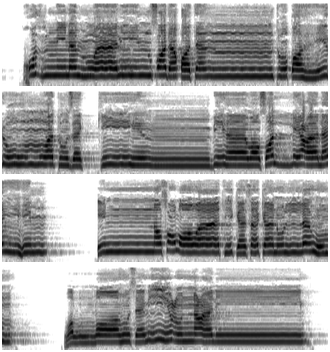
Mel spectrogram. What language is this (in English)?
Arabic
